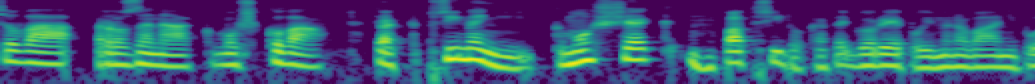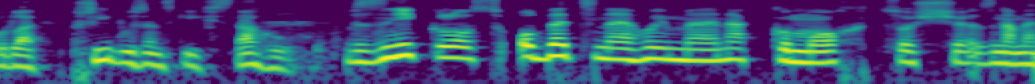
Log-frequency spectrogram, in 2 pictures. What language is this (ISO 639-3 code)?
ces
